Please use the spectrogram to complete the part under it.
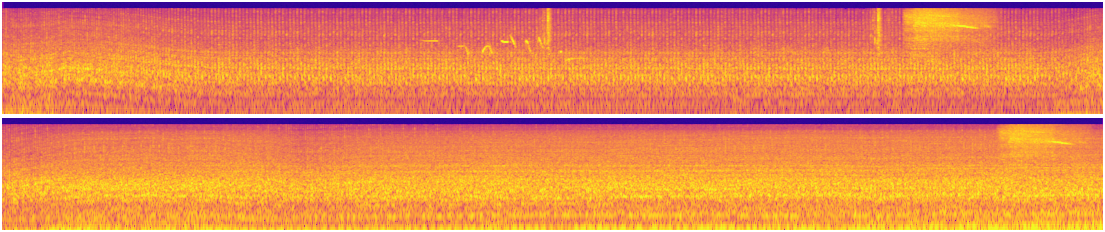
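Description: A truck engine rumbles steadily and grows louder as the truck drives off.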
